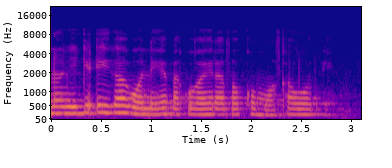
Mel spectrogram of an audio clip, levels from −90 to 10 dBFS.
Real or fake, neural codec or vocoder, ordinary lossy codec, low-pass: real; none; Opus, 24 kbps; 9.9 kHz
